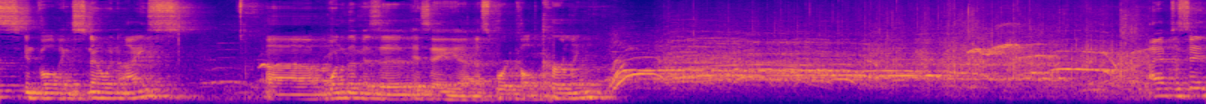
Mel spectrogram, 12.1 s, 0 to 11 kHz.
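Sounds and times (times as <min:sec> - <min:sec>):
high woo whoops: 0:06.1 - 0:11.4
audience applauding and cheering: 0:06.1 - 0:12.0.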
